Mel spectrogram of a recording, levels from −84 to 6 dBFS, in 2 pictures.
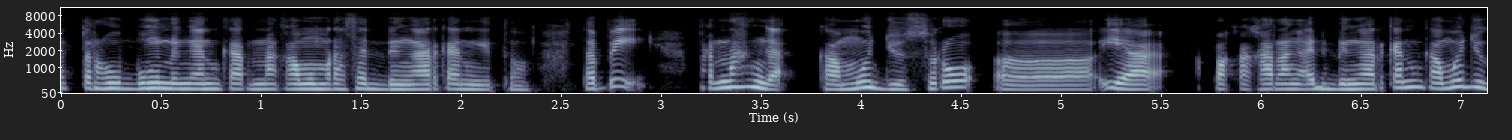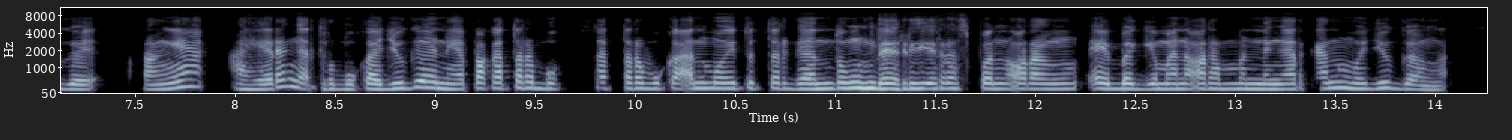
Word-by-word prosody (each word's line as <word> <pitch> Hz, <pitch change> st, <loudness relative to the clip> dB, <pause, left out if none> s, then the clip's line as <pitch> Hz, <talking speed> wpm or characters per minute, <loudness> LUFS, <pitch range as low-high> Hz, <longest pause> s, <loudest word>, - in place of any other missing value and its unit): terhubung 210 Hz, -1 st, +2 dB
dengan 195 Hz, 0 st, +1 dB
karena 190 Hz, -1 st, -1 dB
kamu 190 Hz, 0 st, +3 dB
merasa 190 Hz, +1 st, -1 dB
didengarkan, 180 Hz, 0 st, 0 dB
gitu. 165 Hz, -1 st, -9 dB, 0.2 s
Tapi 205 Hz, +8 st, -3 dB, 0.2 s
pernah 235 Hz, +3 st, +2 dB
nggak 235 Hz, -4 st, 0 dB
kamu 190 Hz, +7 st, +2 dB
justru, 205 Hz, +6 st, -1 dB
eee, 165 Hz, 0 st, -1 dB
iya, 180 Hz, -3 st, +3 dB, 0.2 s
apakah 185 Hz, -1 st, -2 dB
karena 190 Hz, 0 st, 0 dB
nggak 185 Hz, -, +1 dB
didengarkan, 190 Hz, +5 st, +1 dB
kamu 250 Hz, +3 st, +1 dB
juga 185 Hz, -8 st, 0 dB, 0.2 s
orangnya 215 Hz, +10 st, 0 dB, 0.2 s
akhirnya 185 Hz, +4 st, 0 dB
nggak -, -, -3 dB
terbuka 180 Hz, +1 st, +1 dB
juga, 210 Hz, +4 st, +2 dB
nih. 190 Hz, -, +1 dB
Apakah 215 Hz, +2 st, +1 dB
terbu 225 Hz, -3 st, -1 dB, 0.2 s
keterbukaanmu 215 Hz, -1 st, -1 dB
itu 210 Hz, 0 st, -4 dB
tergantung 210 Hz, +1 st, +4 dB
dari 205 Hz, +1 st, +4 dB
respon 205 Hz, -1 st, -1 dB
orang 195 Hz, 0 st, -1 dB
eh, 200 Hz, -1 st, +1 dB
bagaimana 195 Hz, 0 st, 0 dB
orang 200 Hz, -1 st, 0 dB
mendengarkanmu 195 Hz, +3 st, 0 dB
juga 205 Hz, -4 st, -2 dB
nggak? 150 Hz, -, -14 dB
195 Hz, 170 wpm, -23 LUFS, 185-215 Hz, 0.2 s, tergantung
